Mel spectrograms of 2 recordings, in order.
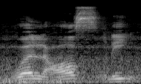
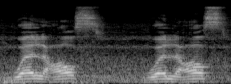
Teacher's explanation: را کے نیچے زیر باریک، وقف کریں گے تو را کو موٹا پڑھنا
